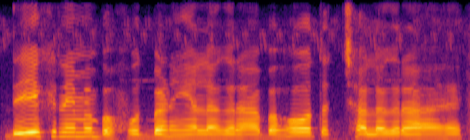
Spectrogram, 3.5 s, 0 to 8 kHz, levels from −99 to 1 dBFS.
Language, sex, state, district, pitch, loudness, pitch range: Hindi, female, Madhya Pradesh, Umaria, 195 Hz, -17 LUFS, 190-230 Hz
